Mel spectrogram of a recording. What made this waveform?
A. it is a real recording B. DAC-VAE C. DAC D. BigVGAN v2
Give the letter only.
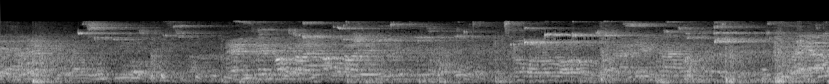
A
